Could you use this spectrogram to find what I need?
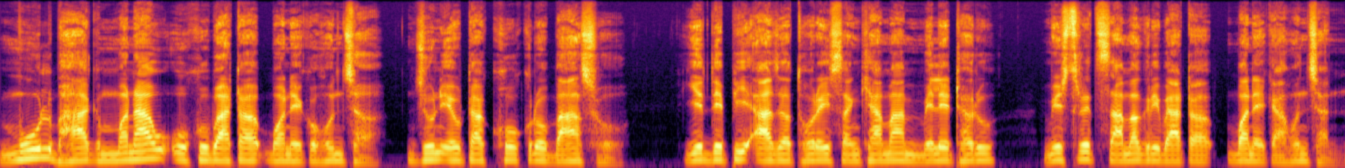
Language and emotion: Nepali, neutral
